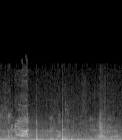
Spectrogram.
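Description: A footballer's shout during a training kick-around, followed by a few dull thuds of the football being kicked.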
